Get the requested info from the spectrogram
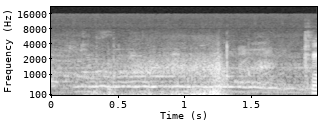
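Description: A flying insect buzzing close to the microphone: one steady tone that wavers in pitch near the end, over a low rumble in the first half.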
